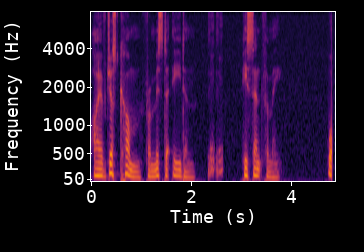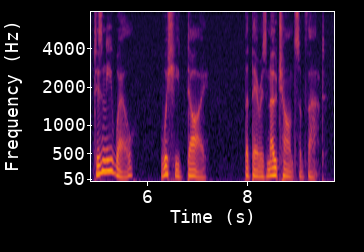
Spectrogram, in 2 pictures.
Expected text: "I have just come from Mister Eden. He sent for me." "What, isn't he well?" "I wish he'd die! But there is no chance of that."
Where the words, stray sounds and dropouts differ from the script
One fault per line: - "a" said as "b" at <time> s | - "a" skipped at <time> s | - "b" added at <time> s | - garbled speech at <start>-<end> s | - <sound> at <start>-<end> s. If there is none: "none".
- laugh at 2.3-2.6 s
- dropout at 4.8-4.9 s
- "I" skipped at 5.8 s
